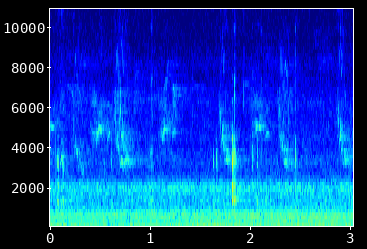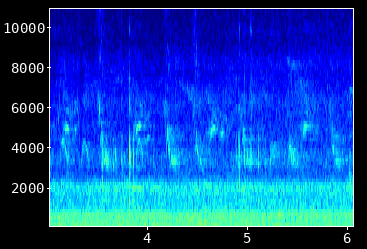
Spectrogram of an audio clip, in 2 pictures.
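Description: Birds chirping, many short high calls scattered throughout, over a steady low background rumble, with a sharp tap about two seconds in.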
